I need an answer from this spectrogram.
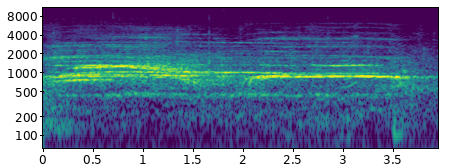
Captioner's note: audience applauding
